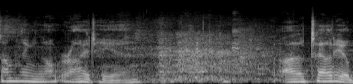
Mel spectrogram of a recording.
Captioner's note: audience laughing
